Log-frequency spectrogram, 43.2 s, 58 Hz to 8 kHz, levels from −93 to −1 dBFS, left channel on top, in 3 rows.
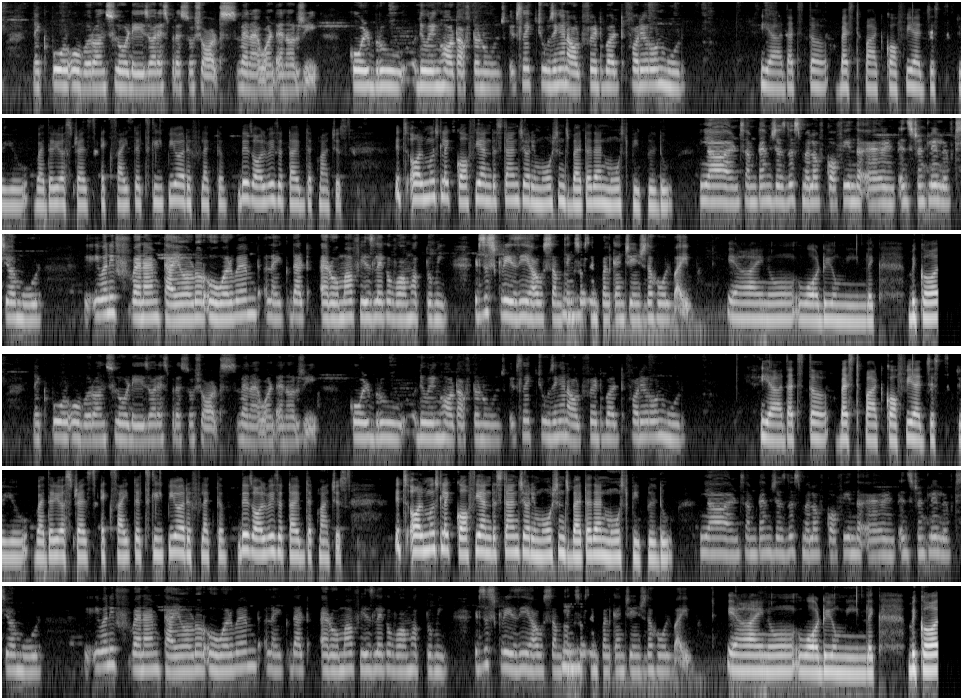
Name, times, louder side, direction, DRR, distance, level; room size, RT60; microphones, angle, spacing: voice 1, 0.0-10.3 24.9-29.4 30.0-39.2, left 6 dB, 85° left, 0.5 m, -28 dB
voice 2, 11.4-14.0 14.4-19.5 20.3-24.4 37.2-37.5 39.7-42.8, right 4 dB, 30° right, 0.4 m, -25 dB
open air
head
